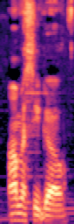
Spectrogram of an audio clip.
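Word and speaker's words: OmiseGO: OMG it's this one ama see go is actually how it's pronounced so it's this one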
